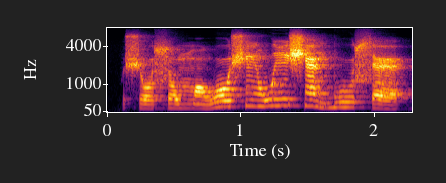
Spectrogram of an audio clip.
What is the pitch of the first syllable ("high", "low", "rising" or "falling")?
low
